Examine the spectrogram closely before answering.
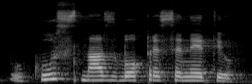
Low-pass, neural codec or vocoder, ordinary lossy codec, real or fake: none; vocoder, 44.1 kHz, 128 mel bands, Pupu-Vocoder; none; fake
